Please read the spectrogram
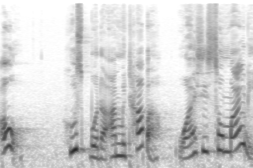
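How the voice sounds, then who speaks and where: A woman talks very fast in a put-on character voice. Her pitch is extremely high and squeaky. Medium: solo performance.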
